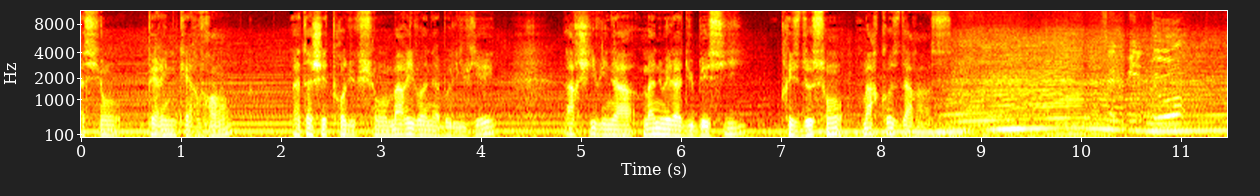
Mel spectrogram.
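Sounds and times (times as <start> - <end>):
speech: 0.0 - 9.0
car engine revving hard through the gears: 0.0 - 11.4.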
